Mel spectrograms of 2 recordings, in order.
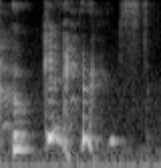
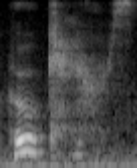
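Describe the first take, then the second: First: Who cares squeaked very high; Who cares squeaked up high, exasperated. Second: Whispered who cares. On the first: Squeaking to viewers that nobody minds, very high. Exasperated repeat, much higher. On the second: Whispering to viewers about pointless edits, dismissive. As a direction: breathe it out, dismissive. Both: Real, not acted.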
